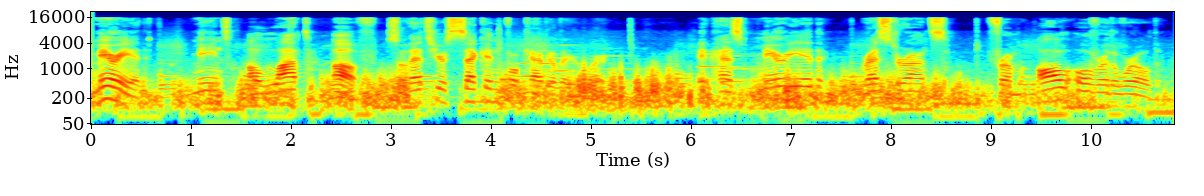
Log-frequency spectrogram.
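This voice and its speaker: Very slow speech with very wide pitch swings in an American accent, music playing in the background. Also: man, fairly high pitch for a man. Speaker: English instructor. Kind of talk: slow-English language lesson talking to camera. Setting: outdoors by a lake. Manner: slow, clear, deliberate. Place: waterside.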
